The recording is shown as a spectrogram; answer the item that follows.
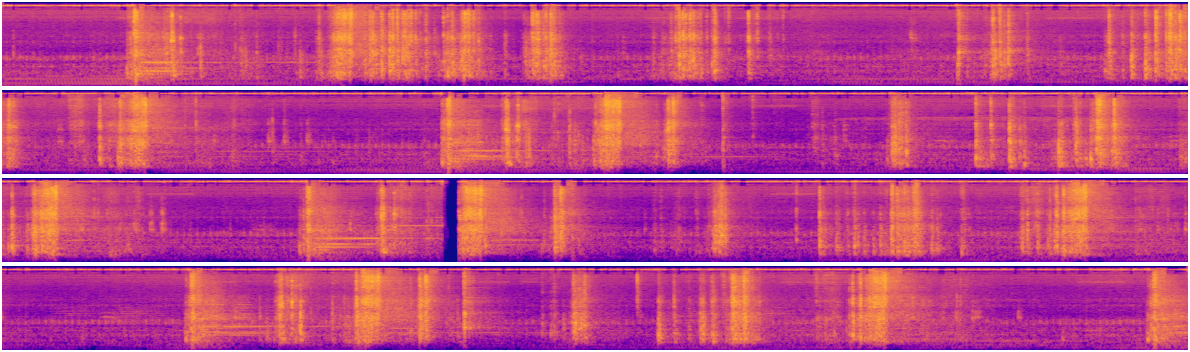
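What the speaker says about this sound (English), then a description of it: "let's shoot the Trilogy here over the Chronograph stock and see what kind of numbers it gets." A stock Nerf Trilogy blaster fired over a chronograph gives repeated clusters of sharp mechanical clacks and pops, close and fairly loud, with short gaps between volleys.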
